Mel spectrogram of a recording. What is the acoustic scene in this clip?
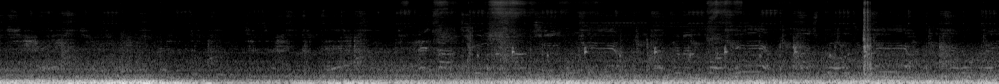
car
